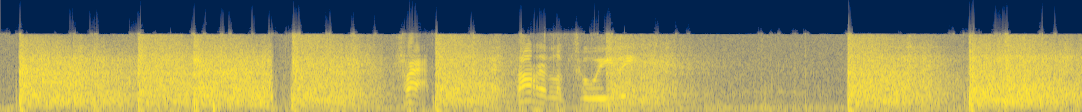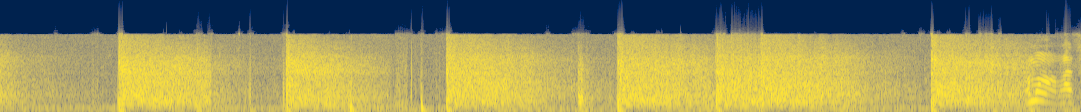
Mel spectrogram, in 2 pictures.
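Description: Gunfire in a shootout: shot after shot, roughly one every half second to second, each dying away in a long echo. Shouting voices come in among the shots around four seconds in and again at the end.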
